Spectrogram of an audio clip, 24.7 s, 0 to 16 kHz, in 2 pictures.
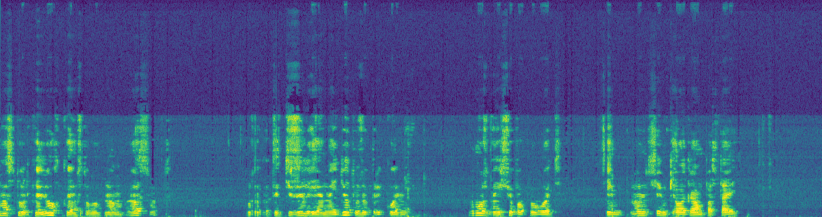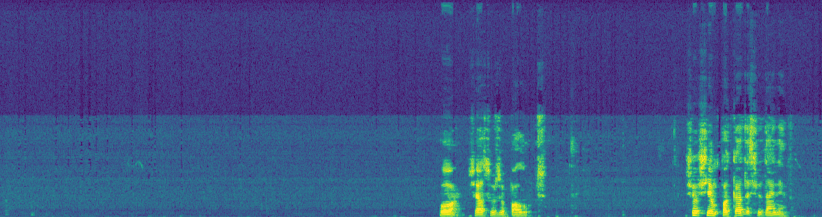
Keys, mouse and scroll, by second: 6.2 space, 7.3 click, 9.1 space, 11.5 click, 21.5 space.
